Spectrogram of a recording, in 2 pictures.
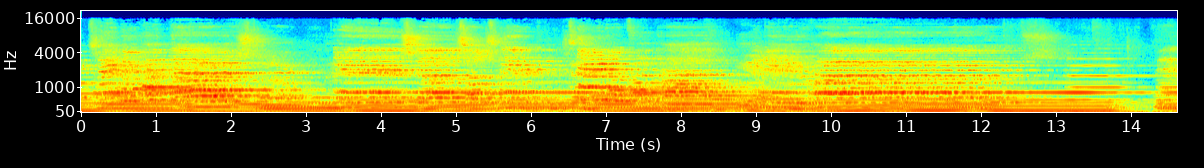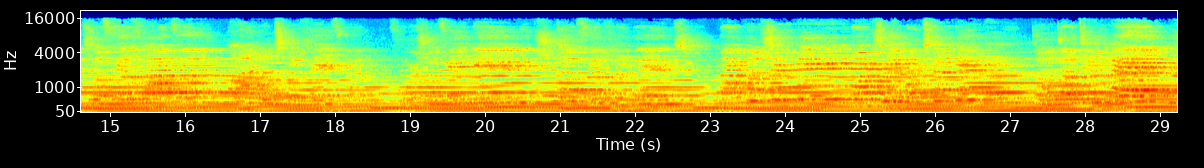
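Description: A man and a woman singing a Dutch hymn to pipe organ accompaniment, the organ holding long low notes under the voices. The music stops briefly about halfway through between verses, then the next verse begins.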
